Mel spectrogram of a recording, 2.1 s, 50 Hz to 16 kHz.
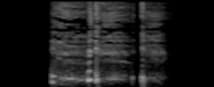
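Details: Night-time coughing at about 2 AM after waking: a short, harsh, partly voiced burst of about three coughs; a brief coughing fit.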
